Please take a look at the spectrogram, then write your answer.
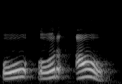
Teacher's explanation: कंठ और ओष्ठ से ये दोनों वर्ण उच्चरित होते हैं, तो इसे कहते हैं ओ दो तो कंठोष्टम।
